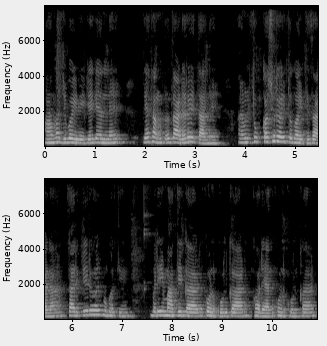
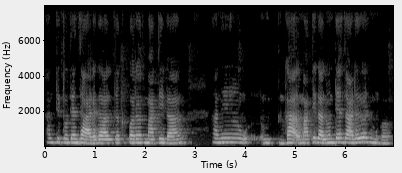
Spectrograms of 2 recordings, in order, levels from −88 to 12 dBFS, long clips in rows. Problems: constant background noise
